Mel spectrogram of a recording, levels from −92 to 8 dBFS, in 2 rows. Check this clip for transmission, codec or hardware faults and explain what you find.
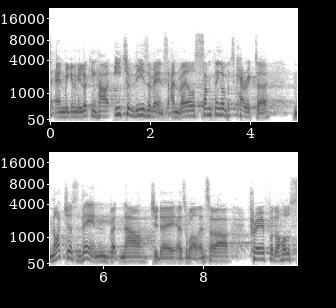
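One fault stands out: damaged data in the compressed stream, from 3.55 to 3.58 s. Corrupted bytes there make the decoder misread frames and lose sync until it finds the next valid header, producing a brief glitch. A spectrogram shows a short broadband smear; the waveform shows an abrupt discontinuity.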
